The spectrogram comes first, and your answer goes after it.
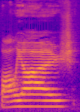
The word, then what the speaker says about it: balayage: hair color i still see trending is the balayage yes that's how you say it so balayage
